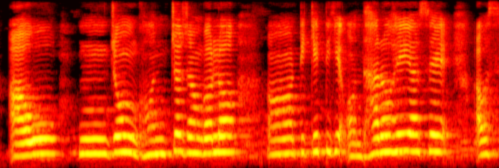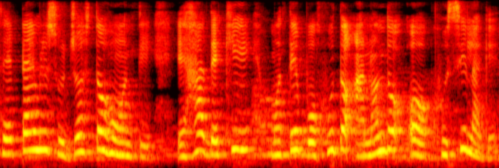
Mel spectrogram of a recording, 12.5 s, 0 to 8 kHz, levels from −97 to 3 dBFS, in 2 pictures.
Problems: constant background noise, continuous background conversations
